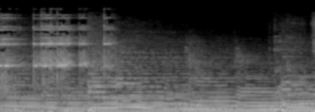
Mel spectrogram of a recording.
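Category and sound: household object, beer glasses clinking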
